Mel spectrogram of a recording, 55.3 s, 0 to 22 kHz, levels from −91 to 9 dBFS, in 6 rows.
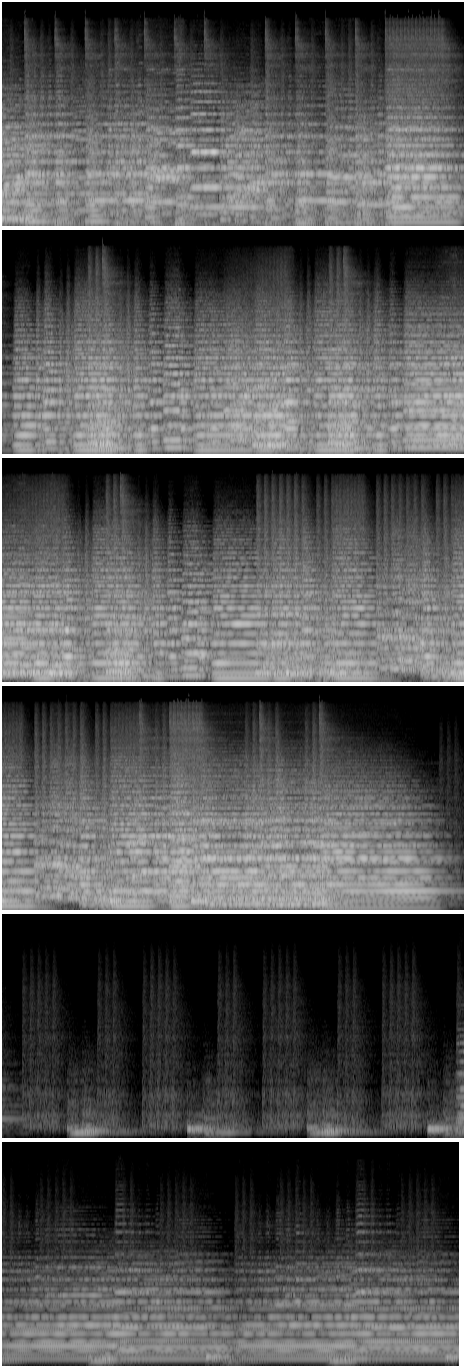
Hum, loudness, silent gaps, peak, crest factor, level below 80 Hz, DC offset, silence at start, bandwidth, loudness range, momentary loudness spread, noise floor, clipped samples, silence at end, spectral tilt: none; -20 LUFS; none; -2 dBFS; 18 dB; -44 dBFS; under 0.1%; 0 s; 16 kHz; 14 LU; 15 LU; -58 dBFS; under 0.1%; 0 s; -5.5 dB/octave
